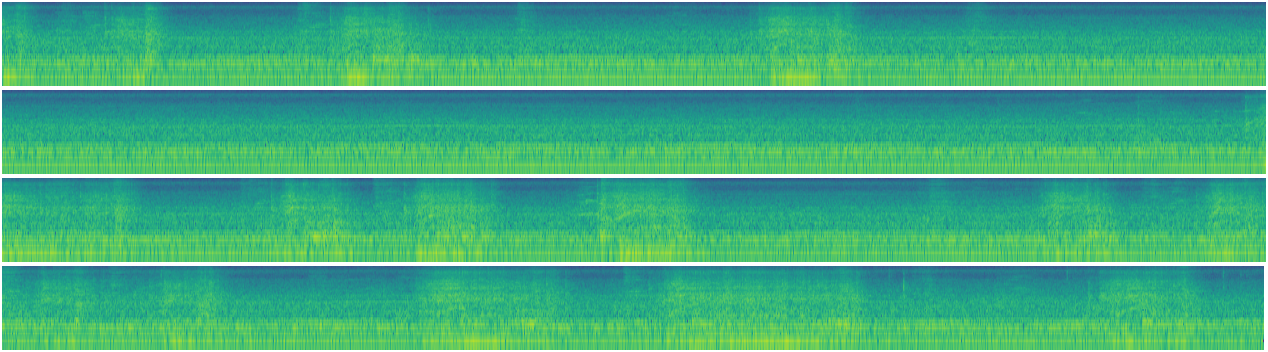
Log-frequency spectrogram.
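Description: JUKI two-needle flatbed industrial sewing machine stitching in repeated short runs of a second or two, over a steady low hum.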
